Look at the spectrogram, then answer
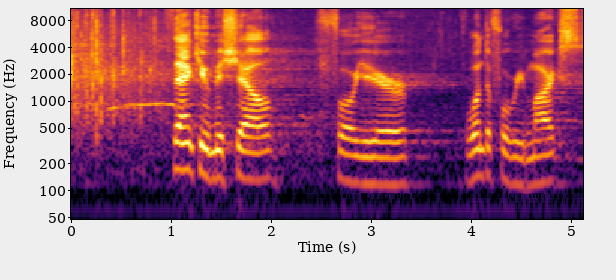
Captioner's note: applause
